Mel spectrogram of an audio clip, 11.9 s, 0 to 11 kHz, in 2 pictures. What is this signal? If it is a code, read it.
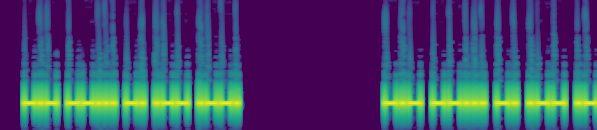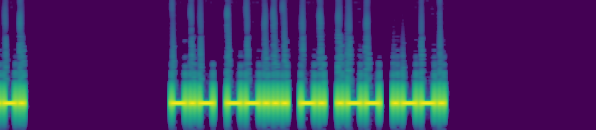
Morse code, heard as a keyed tone, about 31 wpm, 700 Hz. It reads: K7NWP K7NWP K7NWP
